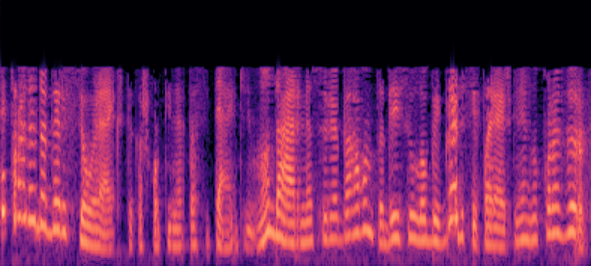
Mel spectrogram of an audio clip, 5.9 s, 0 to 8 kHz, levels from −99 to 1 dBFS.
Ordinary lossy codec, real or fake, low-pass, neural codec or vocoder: AAC, 16 kbps; fake; 7.2 kHz; codec, 24 kHz, 1 kbps, SNAC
